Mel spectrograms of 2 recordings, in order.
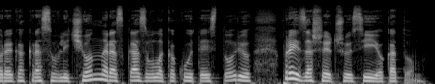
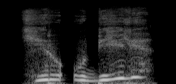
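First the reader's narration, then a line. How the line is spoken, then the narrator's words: Horrified breathless gasp. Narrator (Russian): в ужасе выдохнула темноволосая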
